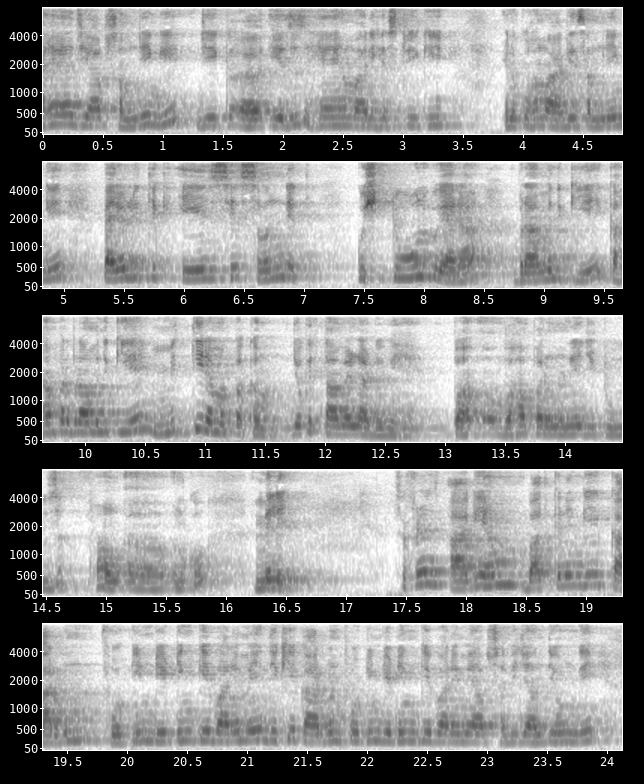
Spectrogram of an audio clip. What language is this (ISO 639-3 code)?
hin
